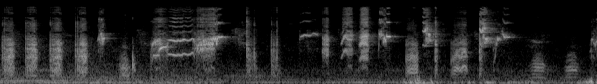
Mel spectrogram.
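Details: Chattering 'gacor' song of a Javan myna serving as training material for other mynas: dense runs of sharp clicks, buzzy rasping notes and brief high whistles in quick succession.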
